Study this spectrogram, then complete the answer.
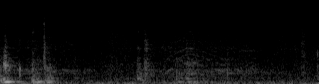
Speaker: you can hear that it's virtually silent so that would be the first indicator of worn bearings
